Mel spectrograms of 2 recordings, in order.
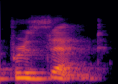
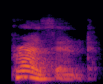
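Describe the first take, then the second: First: The stress is on the second syllable. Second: The stress is on the first syllable. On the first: It is a verb. "the stress on the second syllable present makes it a verb" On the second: It is a noun. "it's a noun"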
